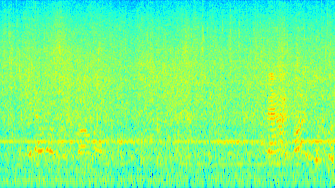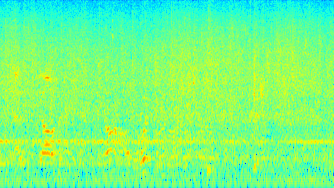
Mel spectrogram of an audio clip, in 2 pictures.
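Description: A barge's engine running steadily at low speed while the barge is being brought in to moor, over a steady hiss of wind and rain. Faint voices call out now and then.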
